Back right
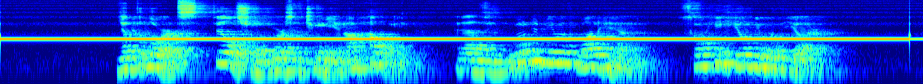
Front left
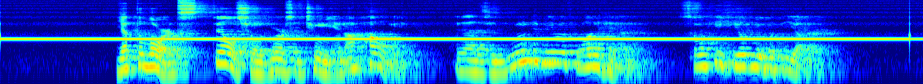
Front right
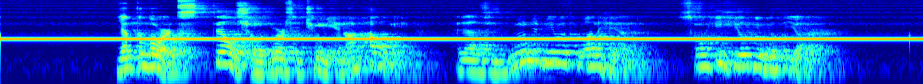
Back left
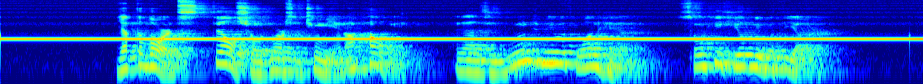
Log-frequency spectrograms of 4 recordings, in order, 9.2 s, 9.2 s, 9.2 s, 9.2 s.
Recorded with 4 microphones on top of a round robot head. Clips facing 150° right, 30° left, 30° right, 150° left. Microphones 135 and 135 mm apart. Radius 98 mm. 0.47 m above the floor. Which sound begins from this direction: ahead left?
A man speaking, at 1.2 s.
